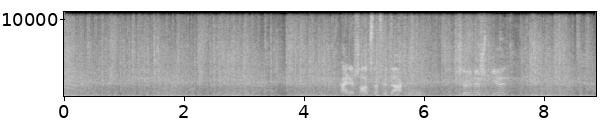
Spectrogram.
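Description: Tank guns fire and explosions rumble in a busy battle.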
